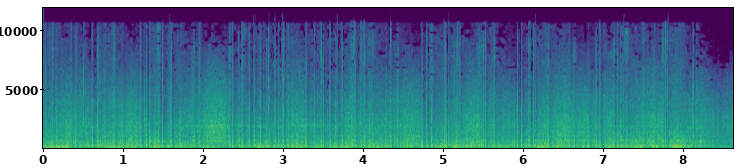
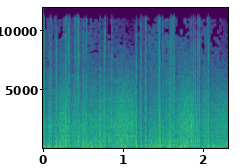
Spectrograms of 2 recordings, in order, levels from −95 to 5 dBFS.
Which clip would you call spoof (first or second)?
first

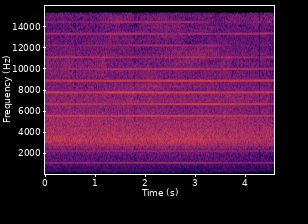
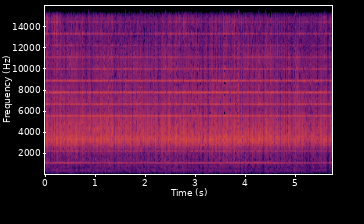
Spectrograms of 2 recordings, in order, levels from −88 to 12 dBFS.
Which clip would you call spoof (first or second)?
second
